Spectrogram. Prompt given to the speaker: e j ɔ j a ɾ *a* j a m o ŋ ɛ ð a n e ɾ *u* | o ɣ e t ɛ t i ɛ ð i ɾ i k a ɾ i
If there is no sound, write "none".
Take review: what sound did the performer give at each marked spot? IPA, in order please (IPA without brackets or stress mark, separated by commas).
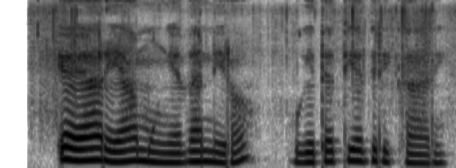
e, ɔ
